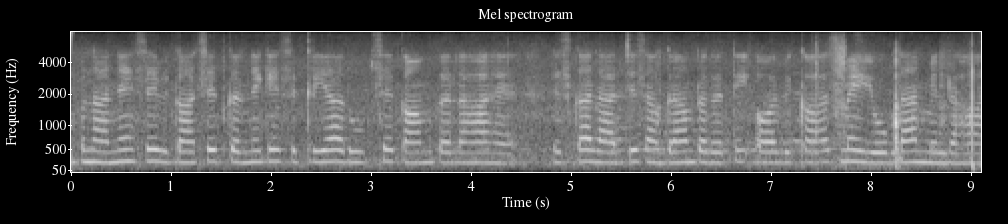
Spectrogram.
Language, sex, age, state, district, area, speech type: Hindi, female, 30-45, Madhya Pradesh, Harda, urban, spontaneous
